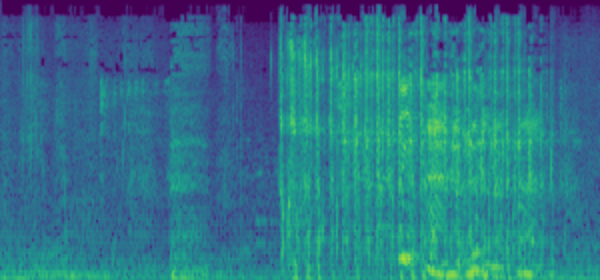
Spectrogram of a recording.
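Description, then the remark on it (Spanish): A voice imitates a helicopter on request with a fast, steady stream of sputtering pulses, fairly loud, mimicking whirling rotor blades for a few seconds after a brief quieter stretch. “La gente le pide sonidos y los reproduce. Ajá. Un helicóptero”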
